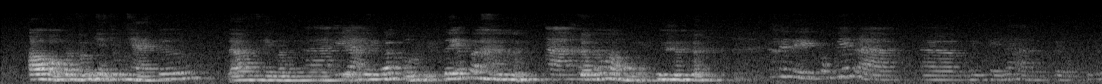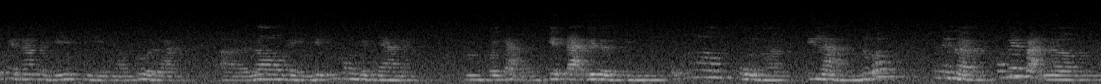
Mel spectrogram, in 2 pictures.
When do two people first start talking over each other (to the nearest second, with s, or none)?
3 s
